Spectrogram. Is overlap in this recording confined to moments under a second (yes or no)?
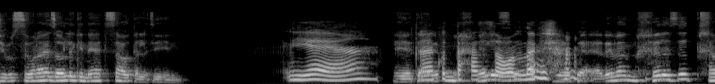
no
